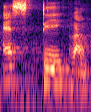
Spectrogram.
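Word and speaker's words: SDRAM: Generasinya SD RAM, bacanya SD RAM.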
